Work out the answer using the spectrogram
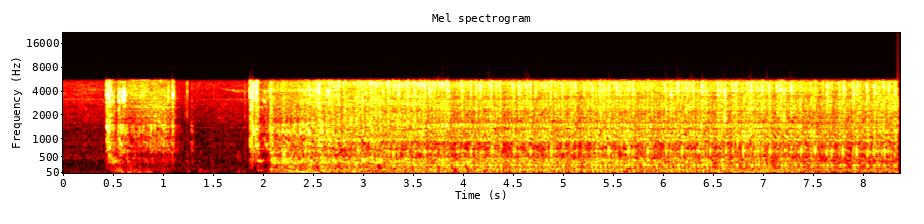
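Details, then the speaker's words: Yamaha Wave Venture 1100 personal watercraft after a rebuild, run out of the water: brief cranking, then catches and settles into a steady, even buzzing run, no misses or knocks, crisp throttle response; normal start and idle. "there it is very crisp throttle response out of the water"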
